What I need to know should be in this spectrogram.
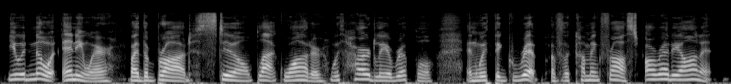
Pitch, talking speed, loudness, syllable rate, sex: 190 Hz, 215 wpm, -18 LUFS, 5.6 syllables/s, female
